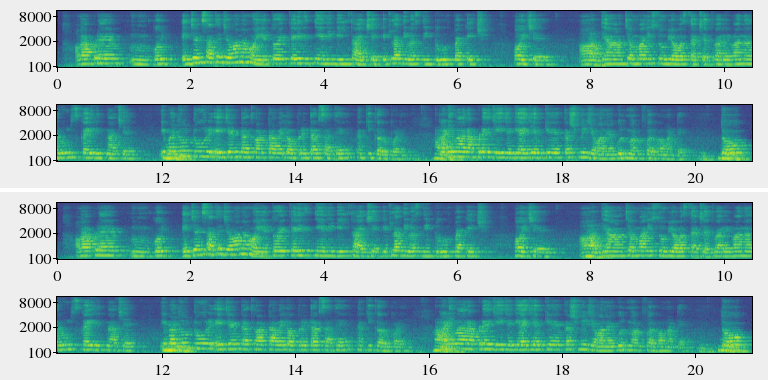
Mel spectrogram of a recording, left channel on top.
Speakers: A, on the left (about 20°); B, on the right (about 15°).
A: હવે આપડે મ કોઈ એજન્ટ સાથે જવાના હોઈએ તો એ કઈ રીતે એની ડીલ થાય છે કેટલા દિવસની ટૂર પેકેજ હોય છે,
B: હા.
A: અ ત્યાં જમવાની શું વ્યવસ્થા સા છે, અથવા રહેવાના રૂમ્સ કઈ રીતના છે,
B: હમ્મ.
A: એ બધું ટૂર એજન્ટ અથવા ટ્રાવેલ ઓપરેટર સાથે નક્કી કરવું પડે.
B: હા.
A: ઘણીવાર આપ આપડે જે જગ્યાએ, જેમ કે કશ્મીર જવાના હોય, ગુલમર્ગ ફરવા મા ટે
B: હમ્મ
A: તો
